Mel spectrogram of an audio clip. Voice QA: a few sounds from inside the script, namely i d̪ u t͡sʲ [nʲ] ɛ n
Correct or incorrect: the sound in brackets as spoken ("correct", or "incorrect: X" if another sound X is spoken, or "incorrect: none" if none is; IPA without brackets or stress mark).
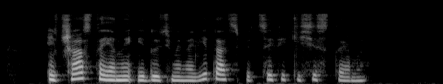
incorrect: mʲ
